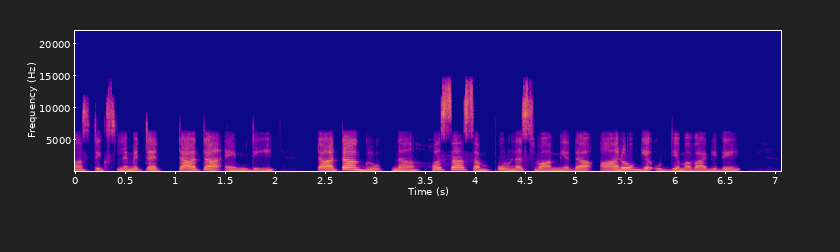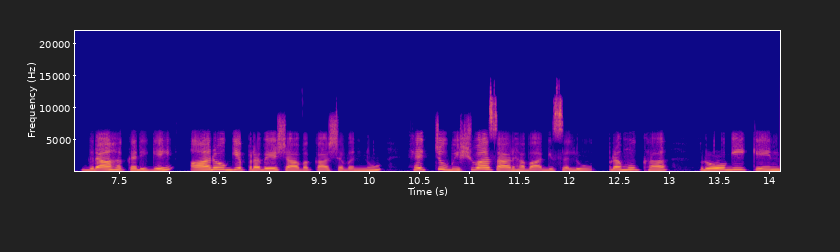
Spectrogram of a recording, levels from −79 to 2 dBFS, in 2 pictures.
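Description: From start to finish, the speech carries heavy coding damage, likely from Bluetooth SBC compression at a small bit pool, consistent with roughly 64 kbps. Starved upper sub-bands leave nothing above 14.8 kHz, the treble flickers, and gritty quantisation noise with aliasing rides on the voice.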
